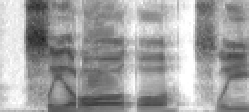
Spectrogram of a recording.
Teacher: karena shad itu pangkal lidah kita terangkat dan melekat karena dia huruf idbaq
